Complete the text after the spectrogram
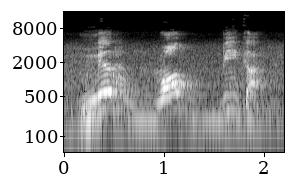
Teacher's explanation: यहाँ पर जो है इदगाम हो रहा है तो हमने नून की आवाज नहीं निकाली। मिर रब्बी का, मीम को डायरेक्ट समझे रा से मिला दिया, मिर रब्बी का।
